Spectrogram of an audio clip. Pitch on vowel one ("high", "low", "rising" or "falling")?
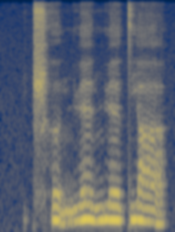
low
